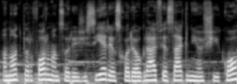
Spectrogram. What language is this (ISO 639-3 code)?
lit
